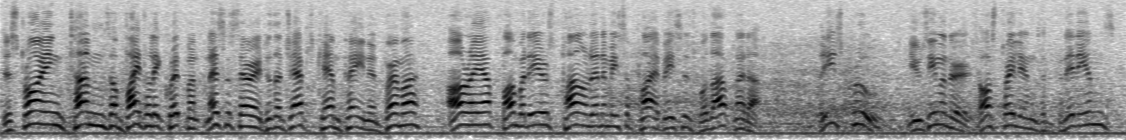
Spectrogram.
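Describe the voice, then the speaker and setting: A man narrating war footage in brisk, emphatic 1940s newsreel style, with old newsreel sound. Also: high-pitched, expressive, rough recording. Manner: brisk, emphatic announcer delivery. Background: loud music.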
